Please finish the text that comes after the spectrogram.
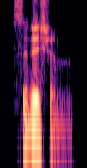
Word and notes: sedition: British English

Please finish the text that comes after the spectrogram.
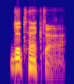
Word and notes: detector: British English

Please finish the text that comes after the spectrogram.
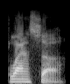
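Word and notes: blasé: American English

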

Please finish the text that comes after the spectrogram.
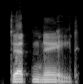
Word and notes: detonate: American English

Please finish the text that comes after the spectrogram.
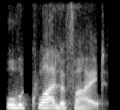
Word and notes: Overqualified: Indian

